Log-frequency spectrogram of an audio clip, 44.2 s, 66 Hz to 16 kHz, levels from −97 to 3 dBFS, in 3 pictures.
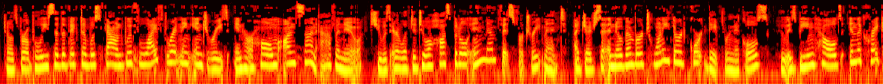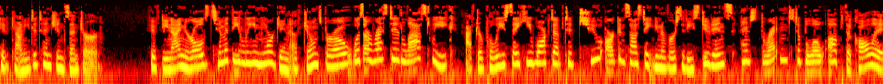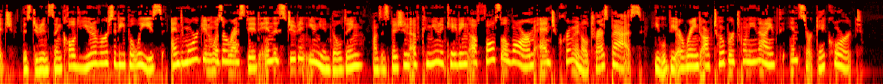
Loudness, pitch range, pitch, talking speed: -24 LUFS, 180-260 Hz, 220 Hz, 150 wpm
